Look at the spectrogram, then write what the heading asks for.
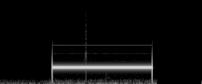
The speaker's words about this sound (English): Yep, now here comes the big one, the National Research Council official time signal. The beginning of the long dash following 10 seconds of silence indicates exactly 1 o'clock Eastern Standard Time.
